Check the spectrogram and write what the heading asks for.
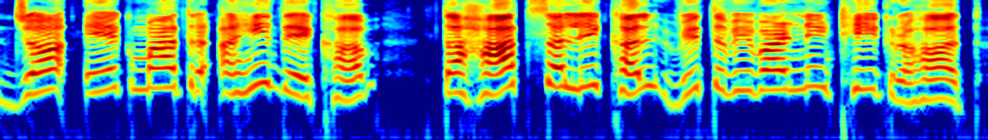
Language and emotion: Maithili, neutral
